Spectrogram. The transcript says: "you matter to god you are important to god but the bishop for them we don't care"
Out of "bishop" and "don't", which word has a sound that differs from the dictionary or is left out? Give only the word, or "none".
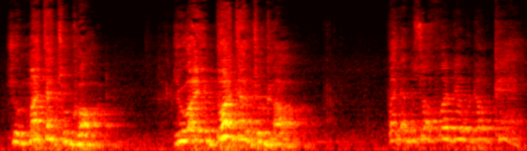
bishop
